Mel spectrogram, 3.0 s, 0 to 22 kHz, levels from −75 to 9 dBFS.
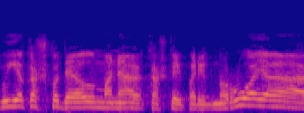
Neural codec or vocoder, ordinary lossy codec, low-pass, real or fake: none; AAC, 32 kbps; 7.2 kHz; real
